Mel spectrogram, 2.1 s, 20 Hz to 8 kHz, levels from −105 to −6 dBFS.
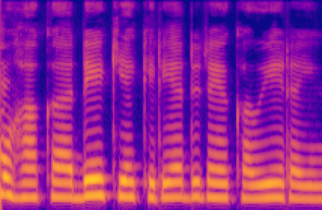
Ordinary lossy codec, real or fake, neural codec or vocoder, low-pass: none; fake; codec, 16 kHz, 4 kbps, X-Codec, HuBERT features, trained on balanced general audio; none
